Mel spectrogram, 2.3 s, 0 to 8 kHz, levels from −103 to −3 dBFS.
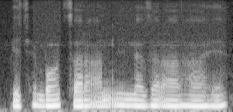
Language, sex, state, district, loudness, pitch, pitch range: Hindi, male, Arunachal Pradesh, Longding, -13 LUFS, 110 Hz, 105-115 Hz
